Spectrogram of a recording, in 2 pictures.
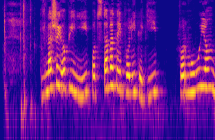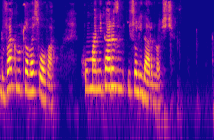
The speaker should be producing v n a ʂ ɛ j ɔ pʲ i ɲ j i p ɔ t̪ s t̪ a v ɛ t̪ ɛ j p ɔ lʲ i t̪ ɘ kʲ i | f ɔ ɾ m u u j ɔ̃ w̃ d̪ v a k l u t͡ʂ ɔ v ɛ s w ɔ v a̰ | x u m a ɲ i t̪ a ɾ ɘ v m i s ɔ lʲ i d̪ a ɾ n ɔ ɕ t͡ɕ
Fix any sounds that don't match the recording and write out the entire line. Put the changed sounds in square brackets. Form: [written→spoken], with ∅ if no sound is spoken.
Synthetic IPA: v n a ʂ ɛ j ɔ pʲ i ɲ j i p ɔ t̪ s t̪ a v ɛ t̪ ɛ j p ɔ lʲ i t̪ ɘ kʲ i | f ɔ ɾ m u u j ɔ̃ w̃ d̪ v a k l u t͡ʂ ɔ v ɛ s w ɔ v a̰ | x u m a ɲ i t̪ a ɾ ɘ [v→z] m i s ɔ lʲ i d̪ a ɾ n ɔ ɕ t͡ɕ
